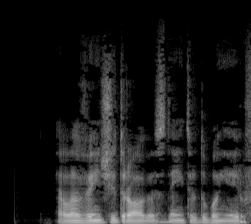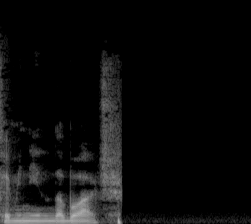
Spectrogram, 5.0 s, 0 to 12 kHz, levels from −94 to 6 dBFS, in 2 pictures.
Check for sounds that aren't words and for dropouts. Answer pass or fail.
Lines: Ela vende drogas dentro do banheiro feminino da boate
pass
